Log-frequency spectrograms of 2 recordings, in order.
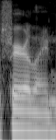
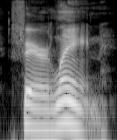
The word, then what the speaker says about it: Fair Lane: But I'm pretty sure that the Fairlane was named after Fair Lane. And you'll notice my different inflection. I'm accenting a different syllable as I say Fair Lane.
